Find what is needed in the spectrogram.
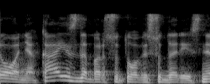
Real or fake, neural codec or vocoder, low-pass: real; none; 10.8 kHz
